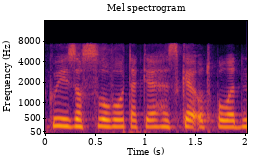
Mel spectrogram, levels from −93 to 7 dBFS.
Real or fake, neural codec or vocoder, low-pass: fake; codec, 16 kHz, 0.5 kbps, X-Codec, HuBERT features, trained on LibriSpeech; 7.2 kHz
